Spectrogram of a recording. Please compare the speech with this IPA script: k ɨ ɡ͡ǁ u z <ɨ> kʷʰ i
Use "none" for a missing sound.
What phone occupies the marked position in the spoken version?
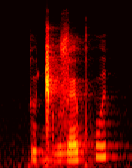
ɛ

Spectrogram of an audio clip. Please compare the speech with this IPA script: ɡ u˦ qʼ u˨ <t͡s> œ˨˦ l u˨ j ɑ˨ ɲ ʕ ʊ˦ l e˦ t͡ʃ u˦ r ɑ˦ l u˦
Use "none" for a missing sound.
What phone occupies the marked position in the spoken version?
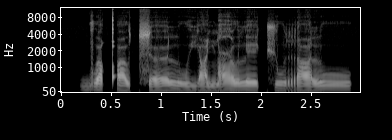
t͡s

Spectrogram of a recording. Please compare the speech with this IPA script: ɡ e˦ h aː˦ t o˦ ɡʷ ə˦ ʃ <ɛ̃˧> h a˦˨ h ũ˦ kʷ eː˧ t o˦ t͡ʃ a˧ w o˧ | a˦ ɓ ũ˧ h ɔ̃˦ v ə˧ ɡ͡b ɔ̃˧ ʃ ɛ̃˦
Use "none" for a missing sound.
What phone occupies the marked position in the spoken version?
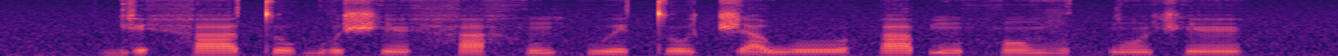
ɛ̃˨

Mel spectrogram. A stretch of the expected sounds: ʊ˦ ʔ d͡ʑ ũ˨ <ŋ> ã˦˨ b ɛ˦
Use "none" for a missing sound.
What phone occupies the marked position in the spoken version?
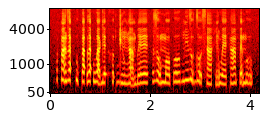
ŋ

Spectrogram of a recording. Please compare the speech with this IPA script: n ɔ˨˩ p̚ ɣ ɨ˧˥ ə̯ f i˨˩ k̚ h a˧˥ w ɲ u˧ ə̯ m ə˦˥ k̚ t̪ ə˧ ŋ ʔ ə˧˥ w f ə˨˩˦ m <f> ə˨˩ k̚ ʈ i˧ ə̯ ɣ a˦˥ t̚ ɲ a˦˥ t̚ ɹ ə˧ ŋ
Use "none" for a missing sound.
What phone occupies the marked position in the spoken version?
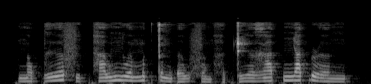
h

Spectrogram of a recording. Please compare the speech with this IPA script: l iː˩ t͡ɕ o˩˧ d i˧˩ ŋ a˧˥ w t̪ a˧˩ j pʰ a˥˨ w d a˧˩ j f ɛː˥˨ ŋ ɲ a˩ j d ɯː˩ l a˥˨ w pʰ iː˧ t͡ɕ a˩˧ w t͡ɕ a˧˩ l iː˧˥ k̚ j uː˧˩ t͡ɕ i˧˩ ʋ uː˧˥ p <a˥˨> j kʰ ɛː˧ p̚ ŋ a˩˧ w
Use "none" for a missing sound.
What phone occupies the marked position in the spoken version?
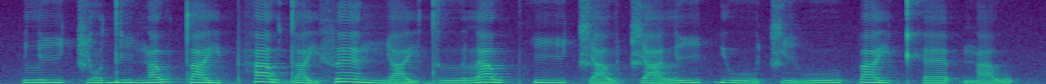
a˥˨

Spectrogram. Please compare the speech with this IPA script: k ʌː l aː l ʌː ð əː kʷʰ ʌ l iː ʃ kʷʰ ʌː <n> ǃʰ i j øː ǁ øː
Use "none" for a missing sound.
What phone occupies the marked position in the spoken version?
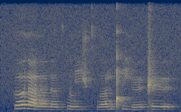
n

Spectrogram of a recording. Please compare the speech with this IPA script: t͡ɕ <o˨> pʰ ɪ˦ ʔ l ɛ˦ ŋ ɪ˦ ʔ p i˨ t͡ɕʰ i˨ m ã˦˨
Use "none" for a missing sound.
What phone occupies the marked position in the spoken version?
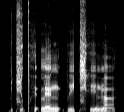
o̰˦˨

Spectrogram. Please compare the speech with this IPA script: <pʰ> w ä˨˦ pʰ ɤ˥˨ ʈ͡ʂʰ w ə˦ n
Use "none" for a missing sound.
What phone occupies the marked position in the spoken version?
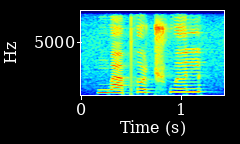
m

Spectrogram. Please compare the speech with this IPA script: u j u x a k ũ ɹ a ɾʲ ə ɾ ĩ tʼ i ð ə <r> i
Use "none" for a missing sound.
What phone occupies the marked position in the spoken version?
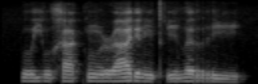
r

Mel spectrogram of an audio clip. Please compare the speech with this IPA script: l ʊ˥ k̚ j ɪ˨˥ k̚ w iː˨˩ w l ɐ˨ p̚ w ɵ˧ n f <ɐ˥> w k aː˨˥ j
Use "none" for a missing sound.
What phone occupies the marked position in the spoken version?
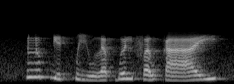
ɐ˨˥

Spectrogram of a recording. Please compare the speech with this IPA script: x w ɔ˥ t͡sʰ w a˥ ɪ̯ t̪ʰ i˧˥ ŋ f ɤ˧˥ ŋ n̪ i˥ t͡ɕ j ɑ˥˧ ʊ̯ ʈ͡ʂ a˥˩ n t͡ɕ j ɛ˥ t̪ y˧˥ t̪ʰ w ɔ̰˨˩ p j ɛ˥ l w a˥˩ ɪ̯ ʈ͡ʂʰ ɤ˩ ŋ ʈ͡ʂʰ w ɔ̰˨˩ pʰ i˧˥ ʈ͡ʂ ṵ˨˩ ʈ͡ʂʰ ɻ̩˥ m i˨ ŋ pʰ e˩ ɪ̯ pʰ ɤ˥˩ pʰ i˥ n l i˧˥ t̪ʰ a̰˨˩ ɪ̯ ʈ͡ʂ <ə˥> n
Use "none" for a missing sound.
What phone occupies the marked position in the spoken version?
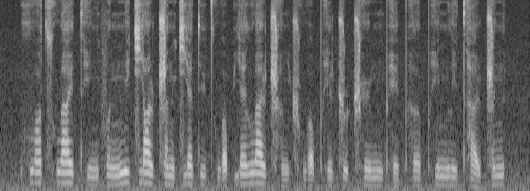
ə˥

